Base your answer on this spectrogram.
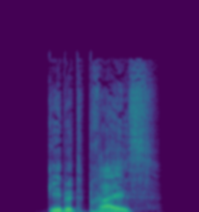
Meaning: second-person plural subjunctive II of preisgeben
- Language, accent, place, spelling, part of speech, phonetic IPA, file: German, Germany, Berlin, gäbet preis, verb, [ˌɡɛːbət ˈpʁaɪ̯s], De-gäbet preis.ogg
